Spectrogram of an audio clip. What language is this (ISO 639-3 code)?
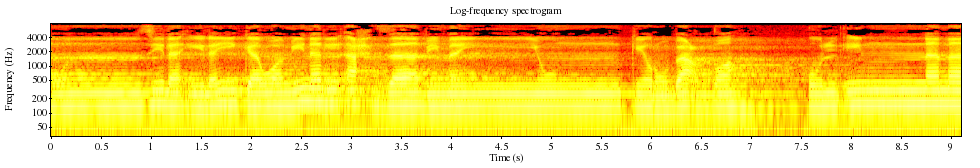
ara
